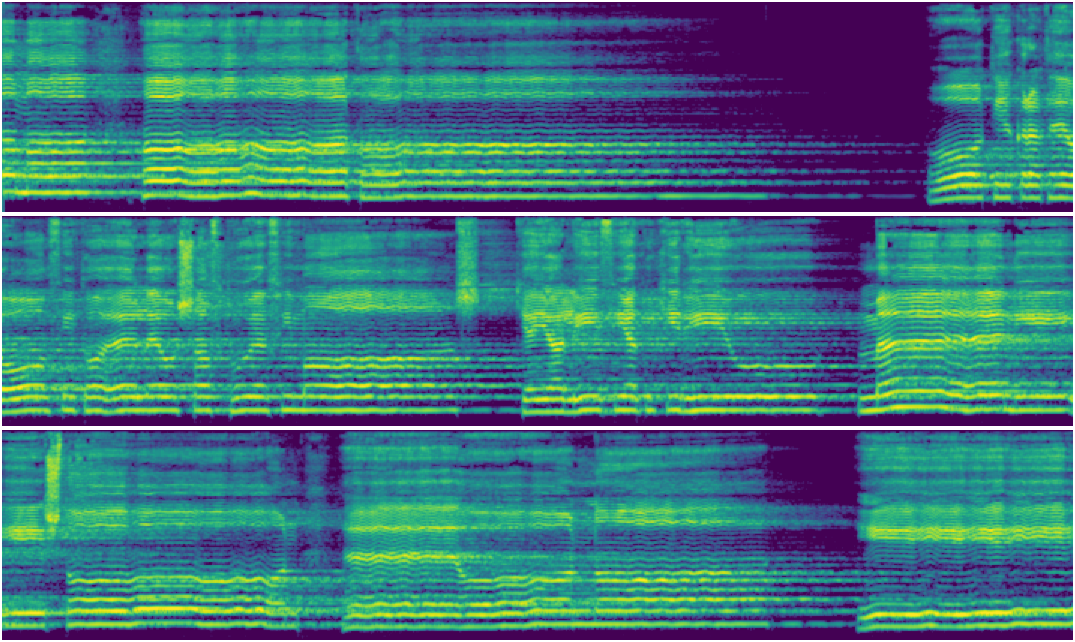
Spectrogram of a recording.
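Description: A male chanter singing Greek Orthodox Byzantine chant in long, melismatic phrases. About six seconds in, a phrase dies away into a pause of about a second, and the chant then starts again with the next verse.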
